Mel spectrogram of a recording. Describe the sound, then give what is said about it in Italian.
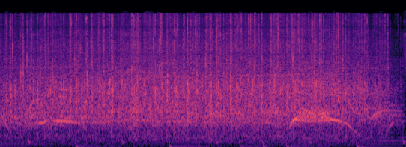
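A dense, steady burst of crowd applause, a sound effect added by an editor, lasts about five seconds at an even loudness, with a couple of brief rising whistles over the clapping and no talking. “Qui il tuo amico editor metterà un applauso.”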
